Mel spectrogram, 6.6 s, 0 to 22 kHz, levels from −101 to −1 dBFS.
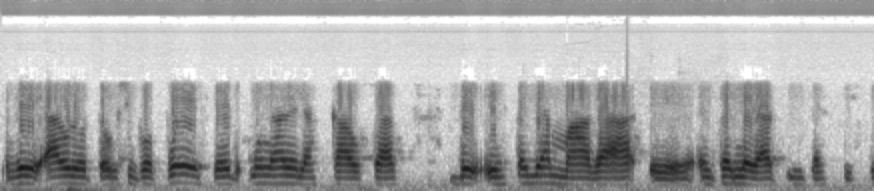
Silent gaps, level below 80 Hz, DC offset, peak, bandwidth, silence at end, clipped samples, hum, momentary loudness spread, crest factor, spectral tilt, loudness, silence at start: none; -48 dBFS; under 0.1%; -2 dBFS; over 20 kHz; 0 s; under 0.1%; none; 7 LU; 16 dB; -7 dB/octave; -19 LUFS; 0 s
